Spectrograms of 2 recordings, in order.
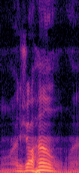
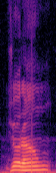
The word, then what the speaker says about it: Jorão: Outros chamam Jorrão ou Jeorrão. Então a gente pronuncia aqui Jorão e o outro é Jeorão, tá?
